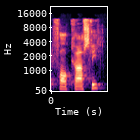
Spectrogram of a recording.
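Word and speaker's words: Falkofske: for the court reporter my name is falkovski last name is spelled f-a-l-k-o-f-s-k-e Mr falkovsky who do you work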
